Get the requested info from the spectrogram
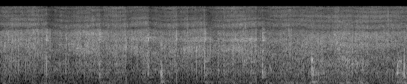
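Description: Chicken pieces frying in hot oil in a karahi over a high flame: a steady sizzle, with a few short taps against the pan.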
